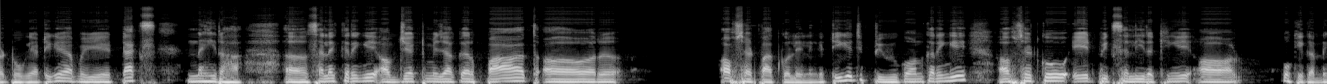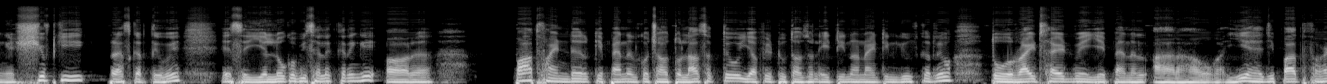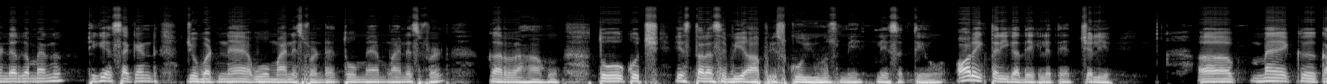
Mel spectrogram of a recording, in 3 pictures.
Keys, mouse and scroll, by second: 3.7-5.9 drag, 7.1 click, 10.9 Left, 12.6 click, 15.8 shift+click, 29.2 Left, 29.3 click, 36.5 space, 36.8 click, 37.0 space.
